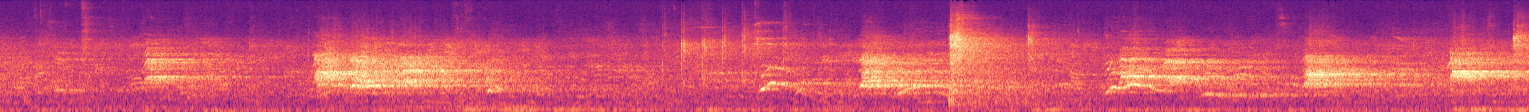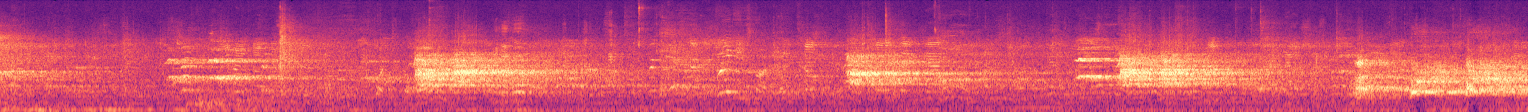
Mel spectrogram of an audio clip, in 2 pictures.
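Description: A dog barking again and again, about every one to two seconds, each bark ringing on in a large echoing hall.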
